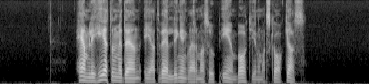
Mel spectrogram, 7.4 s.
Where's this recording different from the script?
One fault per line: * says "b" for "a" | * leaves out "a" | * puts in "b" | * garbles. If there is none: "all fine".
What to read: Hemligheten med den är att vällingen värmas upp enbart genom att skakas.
all fine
